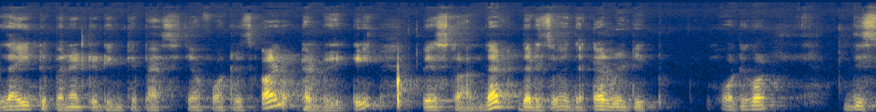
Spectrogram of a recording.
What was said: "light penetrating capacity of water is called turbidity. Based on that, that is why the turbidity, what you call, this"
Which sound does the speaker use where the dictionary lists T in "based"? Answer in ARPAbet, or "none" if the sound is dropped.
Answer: T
